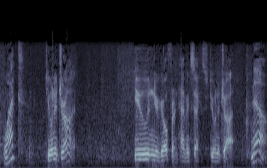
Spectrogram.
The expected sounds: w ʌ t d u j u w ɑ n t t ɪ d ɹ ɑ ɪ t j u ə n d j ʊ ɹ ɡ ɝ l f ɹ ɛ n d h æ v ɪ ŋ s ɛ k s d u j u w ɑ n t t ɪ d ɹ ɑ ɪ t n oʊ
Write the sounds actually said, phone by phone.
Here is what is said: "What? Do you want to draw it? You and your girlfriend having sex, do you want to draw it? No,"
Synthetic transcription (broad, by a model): w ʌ t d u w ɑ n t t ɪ d ɹ ɑ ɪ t j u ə n j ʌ ɹ ɡ ɝ l f ɹ ɛ n d h æ v ɪ ŋ s ɛ k s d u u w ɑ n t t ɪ d ɹ ɑ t n oʊ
